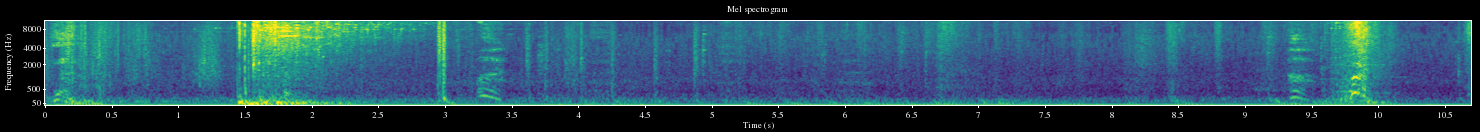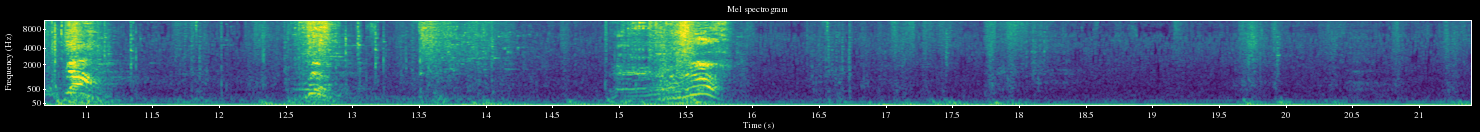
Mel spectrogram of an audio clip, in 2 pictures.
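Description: Heavy footsteps crunch on snow.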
